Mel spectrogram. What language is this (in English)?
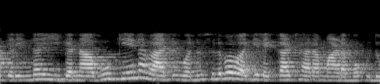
Kannada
